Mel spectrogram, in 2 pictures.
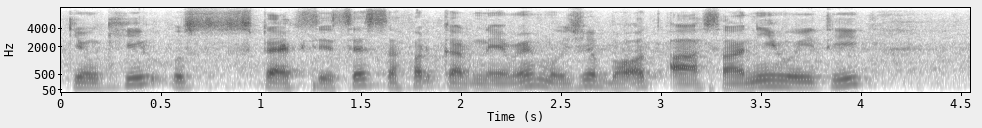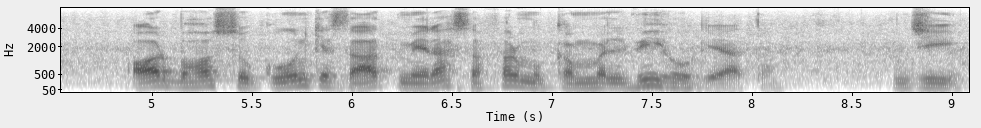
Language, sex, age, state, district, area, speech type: Urdu, male, 18-30, Uttar Pradesh, Shahjahanpur, urban, spontaneous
